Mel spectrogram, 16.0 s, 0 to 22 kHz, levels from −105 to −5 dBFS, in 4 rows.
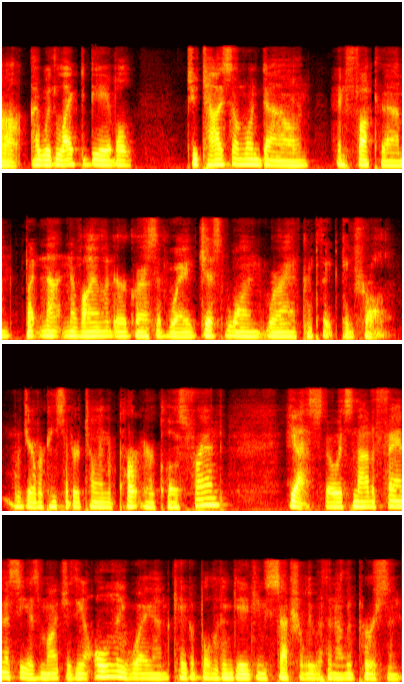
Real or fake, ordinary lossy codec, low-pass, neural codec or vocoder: fake; AAC, 32 kbps; 7.2 kHz; codec, 32 kHz, 1.9 kbps, SNAC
